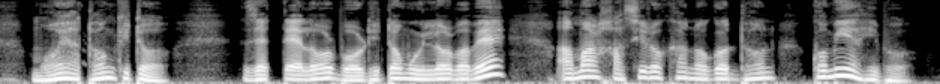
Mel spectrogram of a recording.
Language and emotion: Assamese, fearful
